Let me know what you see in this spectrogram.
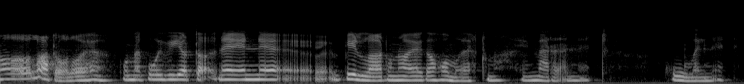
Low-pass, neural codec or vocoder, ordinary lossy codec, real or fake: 7.2 kHz; none; none; real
